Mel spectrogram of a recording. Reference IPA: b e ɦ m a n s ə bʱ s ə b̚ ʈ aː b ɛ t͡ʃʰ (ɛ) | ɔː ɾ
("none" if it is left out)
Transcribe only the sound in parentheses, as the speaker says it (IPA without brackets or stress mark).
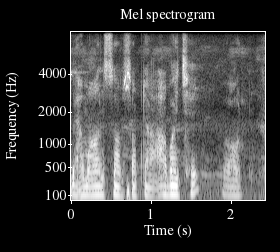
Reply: ɛ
